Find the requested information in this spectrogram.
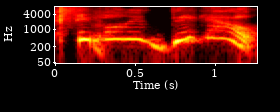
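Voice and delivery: imitating her own panicked call to police; panicked retelling. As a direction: relive the shock in a high voice. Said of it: "I just kept saying".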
